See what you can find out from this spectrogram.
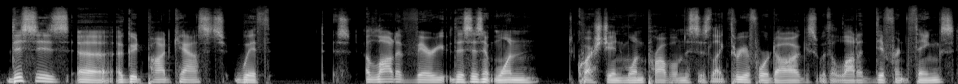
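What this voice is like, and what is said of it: Deeper voice from a cold. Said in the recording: “crazy head cold ... my voice is a little deeper than normal”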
